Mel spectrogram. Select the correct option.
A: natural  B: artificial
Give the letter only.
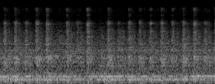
A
